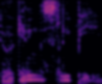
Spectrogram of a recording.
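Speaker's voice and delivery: soothing tone. Lulling the guards to sleep so the others can sneak out: soothing tone. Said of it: "provide a, a soothing tone".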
